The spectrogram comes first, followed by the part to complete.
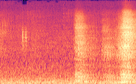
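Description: A woman's audible breaths: one short breath about a second in and a louder one near the end, over quiet room tone.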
